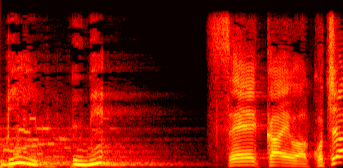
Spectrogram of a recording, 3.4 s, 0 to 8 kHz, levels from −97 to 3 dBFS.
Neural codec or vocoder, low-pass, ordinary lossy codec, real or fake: none; 7.2 kHz; none; real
